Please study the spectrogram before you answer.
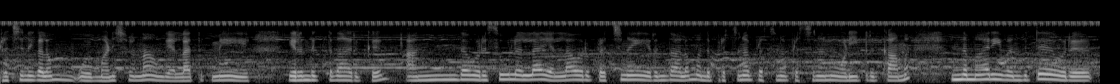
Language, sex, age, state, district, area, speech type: Tamil, female, 18-30, Tamil Nadu, Kallakurichi, urban, spontaneous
